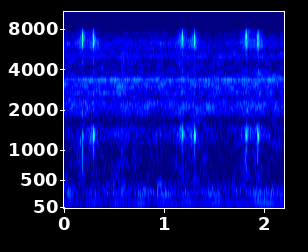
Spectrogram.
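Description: Faint computer mouse clicks, three of them, each a quick press-and-release pair: one just after the start, one about a second later, one near the end, over a low steady hum.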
